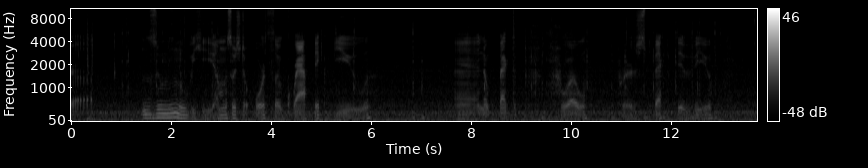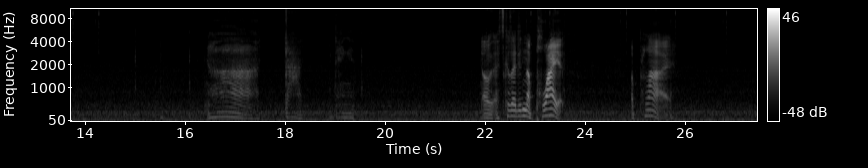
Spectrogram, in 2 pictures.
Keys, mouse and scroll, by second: 0.3 KP_5, 1.1-1.6 shift+middle drag, 1.6-2.1 scroll up 4, 2.1-3.1 middle drag, 3.1-3.9 scroll up 2, 3.9 KP_5, 5.3 scroll up 3, 5.6-7.7 middle drag, 7.7 KP_5, 8.6-9.1 scroll up 2, 9.1 shift+middle click, 9.4-10.2 scroll down 8, 10.2-13.6 middle drag, 13.6-14.3 drag, 14.9-18.9 shift+middle drag, 18.9-19.5 scroll up 2, 19.5-22.5 middle drag, 23.4-24.8 drag, 25.6-26.8 drag.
